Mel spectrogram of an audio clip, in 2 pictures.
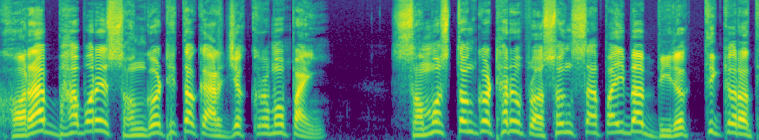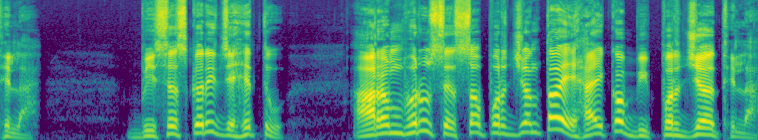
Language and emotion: Odia, disgusted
